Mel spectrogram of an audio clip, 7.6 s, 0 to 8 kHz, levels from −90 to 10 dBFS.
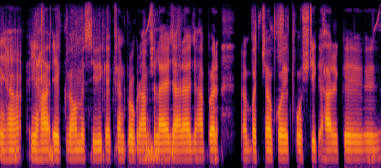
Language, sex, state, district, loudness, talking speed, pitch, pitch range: Hindi, male, Bihar, Supaul, -16 LUFS, 175 wpm, 110 Hz, 110-115 Hz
